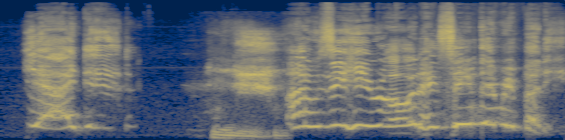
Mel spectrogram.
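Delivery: very high, tearful, weeping crying speech. Asked whether he saved the day, a character answers, crying while talking. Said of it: "He starts to cry".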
